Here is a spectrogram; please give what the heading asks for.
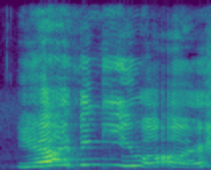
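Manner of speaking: loud, high imitation of a friend's answer; high-pitched mock reply. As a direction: pitch it way up and push it out. Friend's reply acted out, squeaky.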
